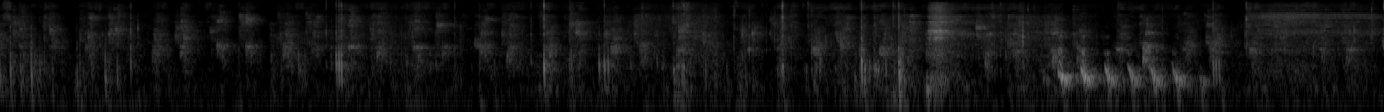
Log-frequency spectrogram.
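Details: Playful puppies on a farm in County Kilkenny, Ireland, giving low rumbling growls in quick bursts near the end, amid constant scuffling, chewing and clicking movement noises in a small room.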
